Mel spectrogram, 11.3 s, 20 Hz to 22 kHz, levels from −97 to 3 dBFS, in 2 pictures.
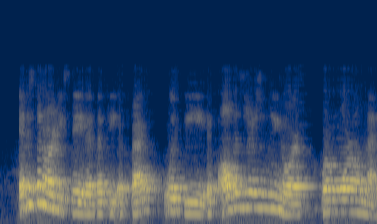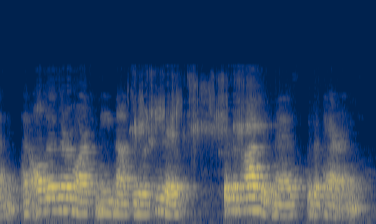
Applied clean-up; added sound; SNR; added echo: neural separator model SepFormer DNS4.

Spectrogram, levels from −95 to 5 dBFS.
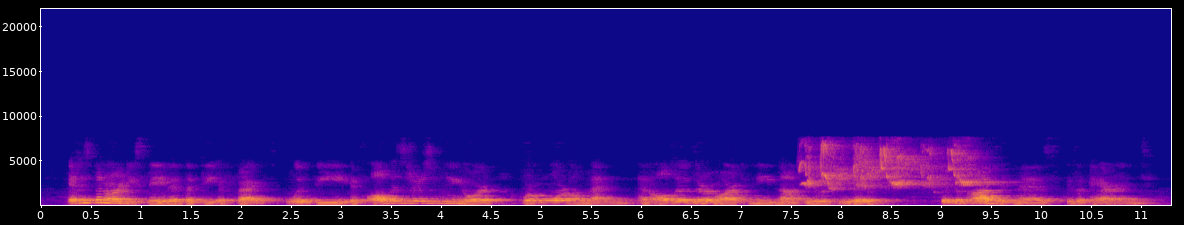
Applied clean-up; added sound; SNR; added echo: none; Chirp, tweet; 11 dB; reverberation time 0.6 s.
